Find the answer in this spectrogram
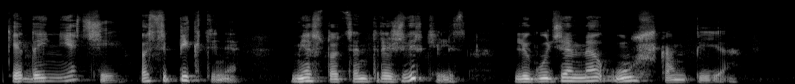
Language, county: Lithuanian, Utena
